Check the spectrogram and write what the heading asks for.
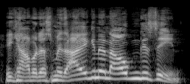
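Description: A reader voicing an excitable, boastful little male raccoon in a children's audiobook, with a hissing, conspiratorial manner. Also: mid-range voice, quick pace, pitched above the performer's own voice. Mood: excited. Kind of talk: children's audiobook role reading.

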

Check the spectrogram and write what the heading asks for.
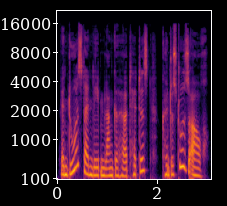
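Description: A woman's voice: medium pitch, very animated, fairly quick, darkish tone, no echo, clean studio sound. A woman voicing a clever, imaginative young girl in a storybook audiobook, speaking eagerly and playfully. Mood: friendly.

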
